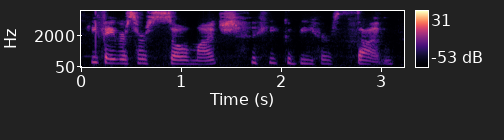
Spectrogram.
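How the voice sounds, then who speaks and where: A woman's voice: mid-range voice, unhurried, a little mellow, a little hiss or hum, poor audio. A woman narrating an adventure story in a chatty, conversational way. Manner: chatty, with frequent "you know".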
